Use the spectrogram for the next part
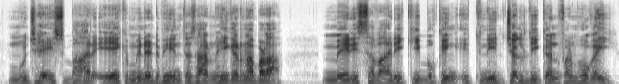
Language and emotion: Urdu, surprised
